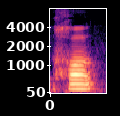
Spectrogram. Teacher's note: ये हुरूफ़ मुस्तालिया में से है, इसे हम मोटा करके पढ़ेंगे। हा, ये इसके भी मखरज का हम ख़ास ख्याल रखेंगे।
